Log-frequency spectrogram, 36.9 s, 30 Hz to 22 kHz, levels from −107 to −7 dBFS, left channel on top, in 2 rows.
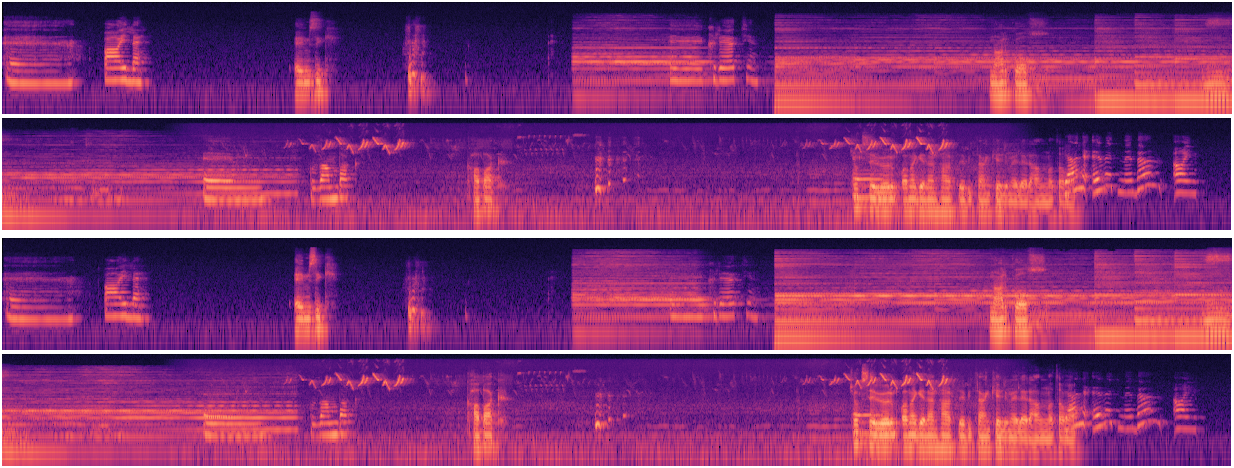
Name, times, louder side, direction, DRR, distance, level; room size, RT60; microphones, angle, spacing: voice 1, 0.0-1.2 1.5-2.1 6.1-6.4 10.0-11.4 19.2-20.3 21.5-22.4 23.1-23.7 27.3-27.5 27.7-28.0 31.2-31.9 34.4-36.4, left 3 dB, 85° left, 1.8 m, -37 dB
voice 2, 4.4-5.0 14.8-15.7 18.0-18.9 25.4-26.1 31.2-34.6, right 4 dB, 85° right, 0.8 m, -32 dB
sound 1, 8.5-10.8 11.6-22.9, right 4 dB, 65° right, 1.2 m, -39 dB
sound 2, 21.3-33.8, right 2 dB, 10° right, 0.8 m, -39 dB
29.0 x 9.7 x 2.4 m
head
